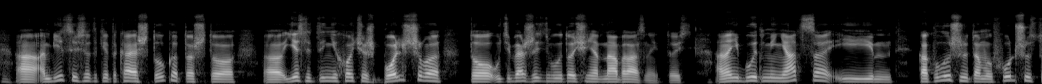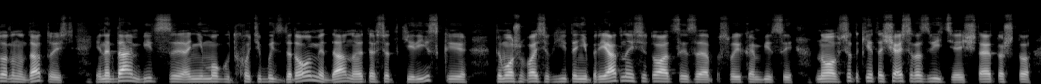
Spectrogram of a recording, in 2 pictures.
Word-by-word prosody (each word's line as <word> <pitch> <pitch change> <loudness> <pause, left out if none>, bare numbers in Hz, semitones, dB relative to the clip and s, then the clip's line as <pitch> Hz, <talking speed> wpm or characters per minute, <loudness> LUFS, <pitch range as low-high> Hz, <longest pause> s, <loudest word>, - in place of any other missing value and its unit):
а, 120 -1 +5
амбиции 175 +9 -3
всё-таки 155 -2 -7
такая 145 +1 +3
штука. 170 +6 -2
То, 135 -5 -2
что, 120 -2 0 0.3
э, 115 0 +3
если 170 +2 +1
ты 155 +2 -9
не 160 0 -5
хочешь 155 -6 -2
большего, 165 - +2 0.3
то 135 -1 +4
у - - -7
тебя 145 +4 0
жизнь 155 -2 -4
будет 145 0 -7
очень 140 -1 0
однообразной. 125 -8 +2
То 100 - -14
есть 100 -2 -9 0.2
она 145 - +5
не 160 - -3
будет 170 +1 -2
меняться 160 +3 +1
и, 130 -3 -4
м, 120 -2 -7 0.2
как 135 +2 +3
в - - -6
лучшую, 185 -4 -1
там 135 -2 0
и - - -4
в - - -15
худшую 185 -1 -2
сторону. 145 -6 -2
Да, - - +5
то - - -7
есть 110 -2 -6 0.2
иногда 135 +8 +5
амбиции- 140 -3 -4
они 125 +2 +1
могут 130 -2 -4
хоть 135 -1 -7
и - - -5
быть 130 0 -6
здоровыми, 170 - +1
да, 145 - +4
но 125 -4 -2
это 130 +1 -1
всё-таки 125 -1 -6
риск, 130 +12 -5
и 120 -2 -2 0.2
ты - - -4
можешь 140 0 +2
попасть 135 -1 +1
в - - -7
какие-то 135 +2 -5
неприятные 135 +7 +4
ситуации 140 -3 +1
из-за 115 -2 0
своих 120 0 -4
амбиций. 115 -2 -5 0.2
Но 135 +1 +5
всё-таки 160 +3 -5
это 145 - -2
часть 145 +3 +4
развития. 140 -5 -3
Я - - -1
считаю 125 +3 +3
то, - - -3
что, 125 - -1
135 Hz, 205 wpm, -24 LUFS, 125-155 Hz, 0.3 s, а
